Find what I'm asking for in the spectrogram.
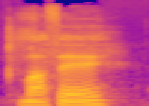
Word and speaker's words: Moffat: Alex Moffat. – Oh, yeah. – Did I pronounce that right? – Yeah. – Okay. – Moffat. – No, he's not French.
